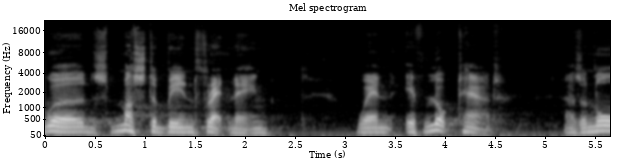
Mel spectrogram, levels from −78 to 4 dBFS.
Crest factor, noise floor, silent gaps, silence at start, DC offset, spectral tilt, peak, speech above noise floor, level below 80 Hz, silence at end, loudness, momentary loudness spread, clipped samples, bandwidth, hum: 20 dB; -48 dBFS; none; 0 s; under 0.1%; -6 dB/octave; 0 dBFS; 30 dB; -48 dBFS; 0 s; -20 LUFS; 13 LU; under 0.1%; 18.5 kHz; none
